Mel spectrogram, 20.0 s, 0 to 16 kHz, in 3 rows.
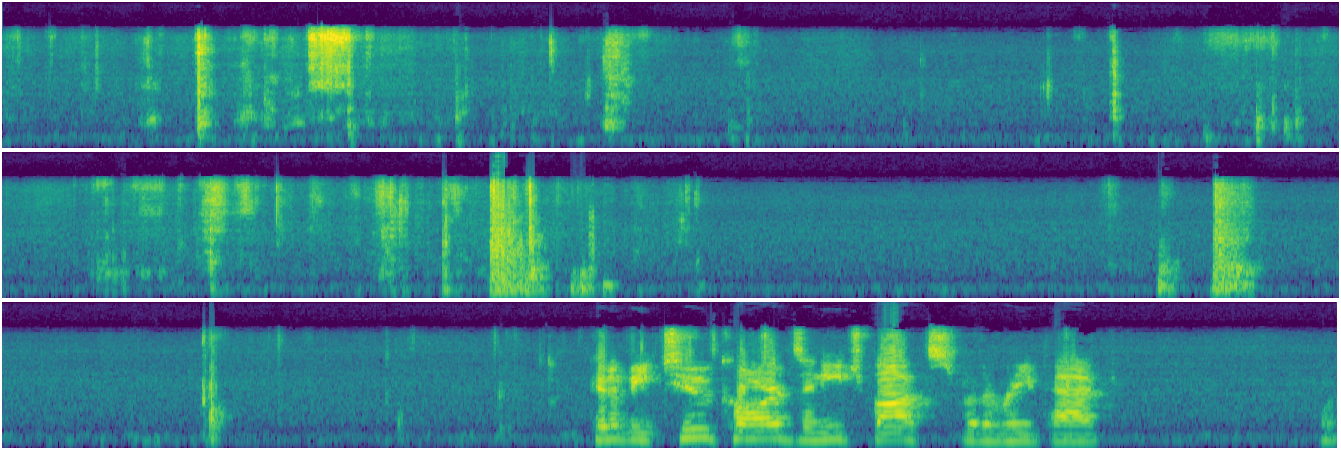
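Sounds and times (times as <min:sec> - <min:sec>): cardboard boxes scraping and rustling: 0:00.7 - 0:03.8, 0:06.0 - 0:10.0
box thumps: 0:08.6 - 0:09.8, 0:12.4 - 0:13.0.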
